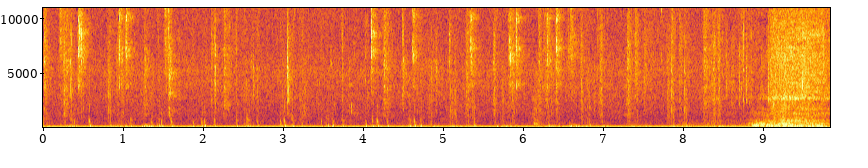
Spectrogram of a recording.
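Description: Hooves clop quickly and steadily on the ground.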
